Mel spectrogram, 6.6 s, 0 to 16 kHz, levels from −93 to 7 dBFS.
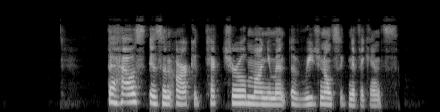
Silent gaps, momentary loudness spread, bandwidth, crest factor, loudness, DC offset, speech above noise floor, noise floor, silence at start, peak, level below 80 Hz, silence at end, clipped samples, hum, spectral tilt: none; 9 LU; 9 kHz; 18 dB; -22 LUFS; under 0.1%; 54 dB; -76 dBFS; 1.6 s; -6 dBFS; -72 dBFS; 0.7 s; under 0.1%; none; -5 dB/octave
